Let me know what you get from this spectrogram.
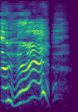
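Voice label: MOOD Japanese; 97typeSMod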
